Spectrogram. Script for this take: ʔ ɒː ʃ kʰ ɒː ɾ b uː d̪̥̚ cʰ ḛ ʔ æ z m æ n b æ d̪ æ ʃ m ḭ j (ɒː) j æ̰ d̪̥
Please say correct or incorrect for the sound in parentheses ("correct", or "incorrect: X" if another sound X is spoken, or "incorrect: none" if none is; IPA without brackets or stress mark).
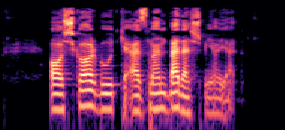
correct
